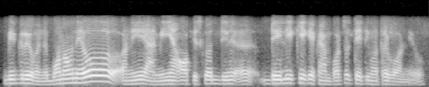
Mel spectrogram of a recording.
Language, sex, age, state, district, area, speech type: Nepali, male, 18-30, West Bengal, Kalimpong, rural, conversation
